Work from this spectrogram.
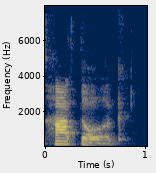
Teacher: in a New York accent, I've got hot, which is lot, and dog, which is cloth, and I'm actually going to hear two different sounds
